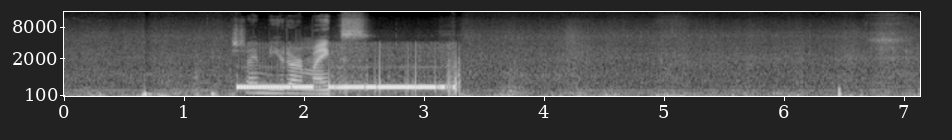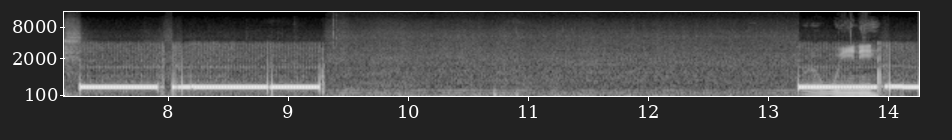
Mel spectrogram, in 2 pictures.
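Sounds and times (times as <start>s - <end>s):
telephone ringing tones while a call is placed: 1.4s - 3.3s, 7.3s - 9.3s, 13.3s - 14.2s
speech: 2.1s - 2.7s.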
